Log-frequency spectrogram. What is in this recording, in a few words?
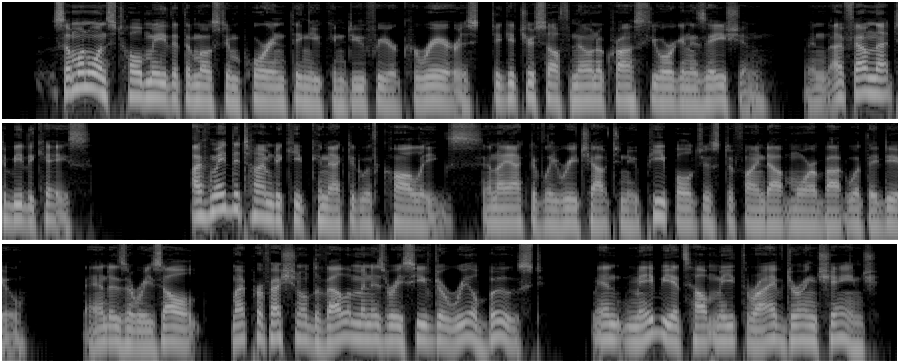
Casual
